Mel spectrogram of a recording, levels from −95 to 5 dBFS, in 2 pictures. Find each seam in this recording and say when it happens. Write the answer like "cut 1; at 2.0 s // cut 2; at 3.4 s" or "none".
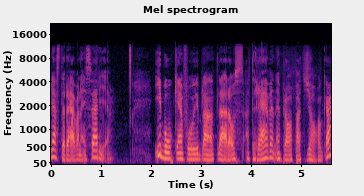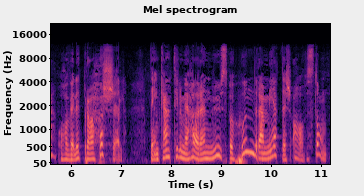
none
